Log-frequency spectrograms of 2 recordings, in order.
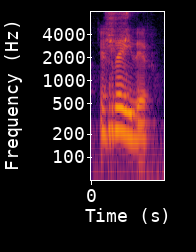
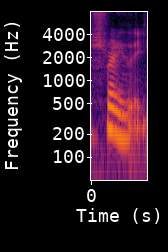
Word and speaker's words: Schrader: Schrader. – Schrader.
